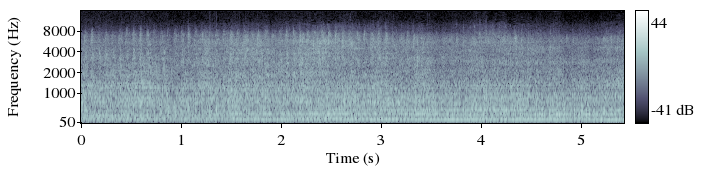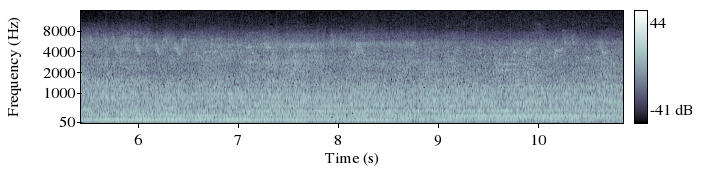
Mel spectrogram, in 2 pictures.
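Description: Steady engine drone with a few humming tones that shift slightly in pitch.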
